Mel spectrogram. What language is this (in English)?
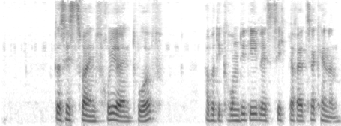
German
